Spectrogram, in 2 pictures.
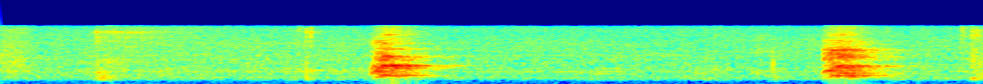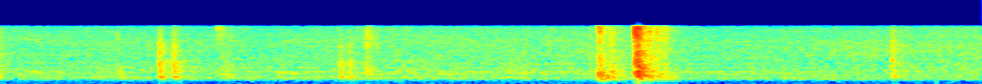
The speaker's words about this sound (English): That was the dog barking, so nothing to be alarmed about.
